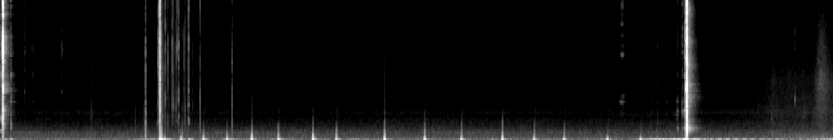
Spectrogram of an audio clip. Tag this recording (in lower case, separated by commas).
fire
